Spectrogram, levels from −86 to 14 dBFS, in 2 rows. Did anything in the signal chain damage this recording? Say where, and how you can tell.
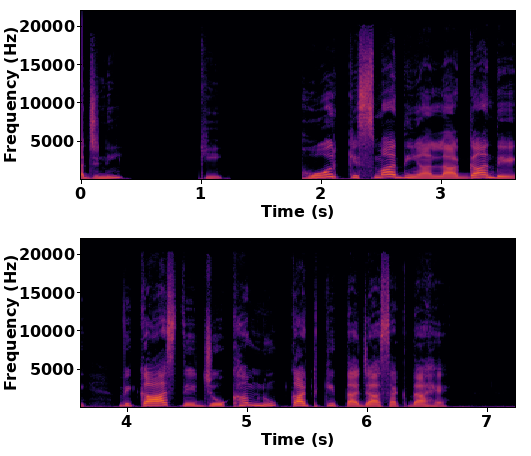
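Yes. A clipped start after a pause at the playback stage: after short gaps of 0.33 and 0.36 s, the output device drops about 0.32 s of speech, at 0.66–0.98 s and at 1.52–1.84 s before "ਹੋਰ ਕਿਸਮਾਂ ਦੀਆਂ ਲਾਗਾਂ". Speech resumes abruptly without its onsets while the device wakes from idle.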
